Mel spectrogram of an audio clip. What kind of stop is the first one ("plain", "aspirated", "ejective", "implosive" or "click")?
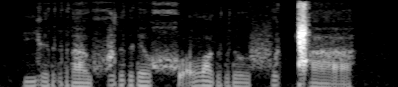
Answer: click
